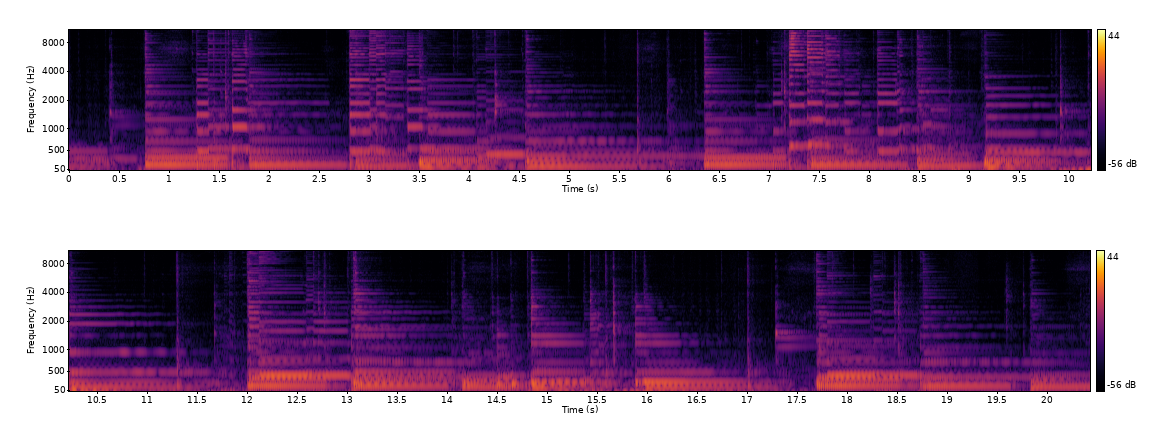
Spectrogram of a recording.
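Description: Acoustic guitar playing a slow instrumental introduction: chords and notes plucked every second or so and left to ring out and fade.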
